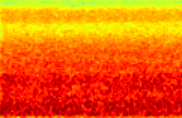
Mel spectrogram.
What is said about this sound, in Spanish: Ya se sienten el sonido bravísimo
